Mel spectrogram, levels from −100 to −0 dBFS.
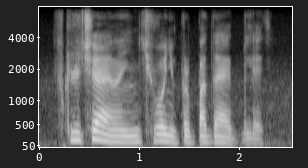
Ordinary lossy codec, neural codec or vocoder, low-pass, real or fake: none; vocoder, 44.1 kHz, 128 mel bands, Pupu-Vocoder; 7.2 kHz; fake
